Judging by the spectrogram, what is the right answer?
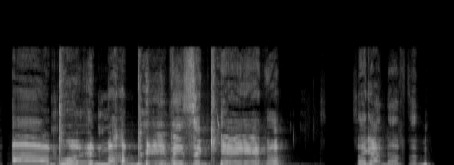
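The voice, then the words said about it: Gravelly Louis Armstrong-style voice. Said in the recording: “With a Louis Armstrong accent.”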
